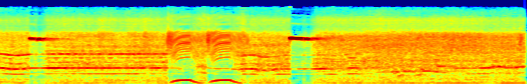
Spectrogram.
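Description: A large bus engine rumbles close by as the bus drives past.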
